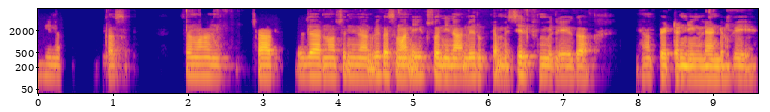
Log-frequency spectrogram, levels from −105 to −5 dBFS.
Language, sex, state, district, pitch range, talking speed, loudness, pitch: Hindi, male, Bihar, Supaul, 115-120 Hz, 130 wpm, -24 LUFS, 120 Hz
